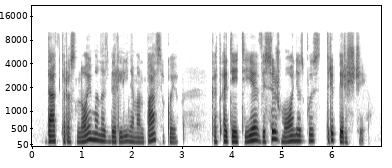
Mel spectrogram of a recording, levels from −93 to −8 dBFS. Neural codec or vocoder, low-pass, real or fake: vocoder, 22.05 kHz, 80 mel bands, Vocos; 9.9 kHz; fake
